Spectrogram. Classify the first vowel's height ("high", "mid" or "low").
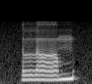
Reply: low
